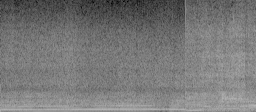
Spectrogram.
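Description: A rally car engine revs loudly and pulls away around a bend.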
